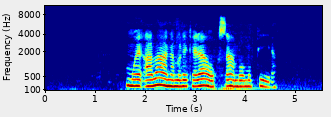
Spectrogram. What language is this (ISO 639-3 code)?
lug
